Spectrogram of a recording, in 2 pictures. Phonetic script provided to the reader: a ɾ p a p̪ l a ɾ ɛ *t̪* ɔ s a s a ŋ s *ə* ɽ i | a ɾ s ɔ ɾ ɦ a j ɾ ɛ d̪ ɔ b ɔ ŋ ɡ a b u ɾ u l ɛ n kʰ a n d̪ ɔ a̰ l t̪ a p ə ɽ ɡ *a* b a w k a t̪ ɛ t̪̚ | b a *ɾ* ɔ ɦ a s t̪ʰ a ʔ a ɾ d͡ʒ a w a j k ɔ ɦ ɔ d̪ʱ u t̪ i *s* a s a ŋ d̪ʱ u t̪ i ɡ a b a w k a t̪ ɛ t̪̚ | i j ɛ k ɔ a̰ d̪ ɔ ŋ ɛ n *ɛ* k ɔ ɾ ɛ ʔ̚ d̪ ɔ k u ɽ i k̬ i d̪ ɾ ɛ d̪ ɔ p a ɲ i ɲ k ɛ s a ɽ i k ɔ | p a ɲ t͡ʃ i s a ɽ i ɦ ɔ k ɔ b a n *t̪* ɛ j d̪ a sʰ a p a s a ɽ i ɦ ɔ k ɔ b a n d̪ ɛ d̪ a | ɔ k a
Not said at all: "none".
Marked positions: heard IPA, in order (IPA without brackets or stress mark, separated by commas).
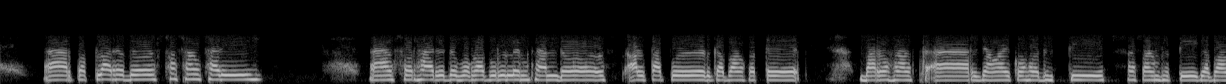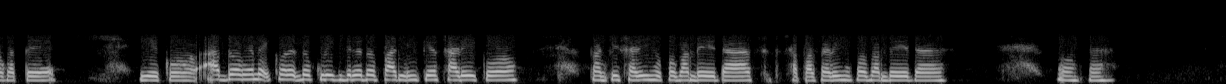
d̪, a, a, ɾ, s, ɛ, d̪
